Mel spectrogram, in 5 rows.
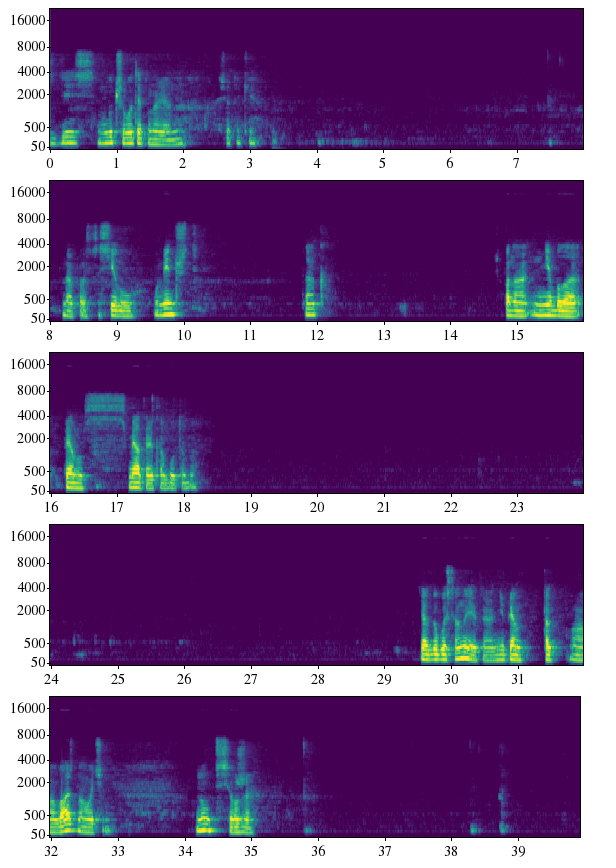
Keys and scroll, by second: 3.8 ctrl+z, 6.2 ctrl+z, 38.1 ctrl+z.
